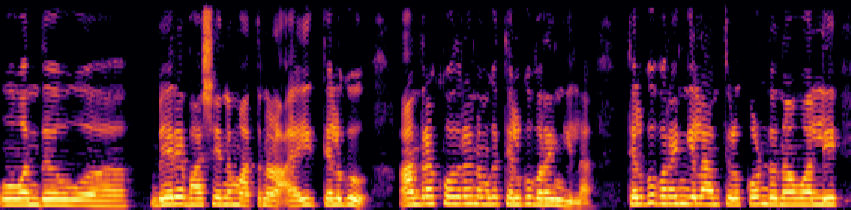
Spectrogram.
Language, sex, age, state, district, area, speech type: Kannada, female, 45-60, Karnataka, Gadag, rural, spontaneous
